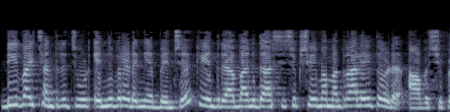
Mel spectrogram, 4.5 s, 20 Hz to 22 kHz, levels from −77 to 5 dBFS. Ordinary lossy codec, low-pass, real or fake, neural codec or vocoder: none; 7.2 kHz; real; none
